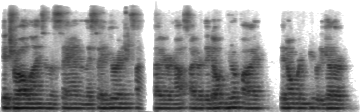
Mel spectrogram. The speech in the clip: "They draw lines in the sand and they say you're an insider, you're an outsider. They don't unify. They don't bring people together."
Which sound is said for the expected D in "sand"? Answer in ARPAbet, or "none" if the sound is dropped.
D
